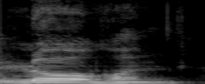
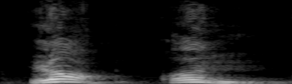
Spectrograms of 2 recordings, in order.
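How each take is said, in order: First: The syllables run smoothly together without a break. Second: The syllables are split apart with a break.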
